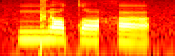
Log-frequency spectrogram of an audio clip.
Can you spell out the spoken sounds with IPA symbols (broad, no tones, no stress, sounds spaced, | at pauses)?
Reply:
ŋ͡ǁ y tˤ ɔ h a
